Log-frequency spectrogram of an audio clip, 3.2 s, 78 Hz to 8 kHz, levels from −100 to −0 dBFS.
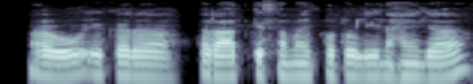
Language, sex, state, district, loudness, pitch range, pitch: Surgujia, male, Chhattisgarh, Sarguja, -20 LUFS, 120-130 Hz, 125 Hz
